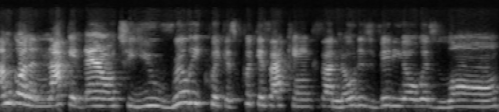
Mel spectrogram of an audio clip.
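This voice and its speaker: A woman with a slight New Jersey accent, fairly high in pitch with ordinary pitch variation and an animated tone, at a moderate pace with hardly any pauses. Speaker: math professor. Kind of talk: lecture. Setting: screen-share video lecture.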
